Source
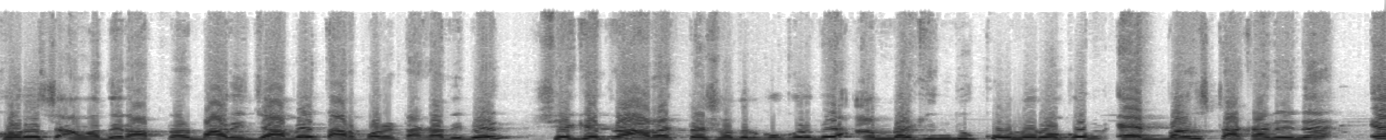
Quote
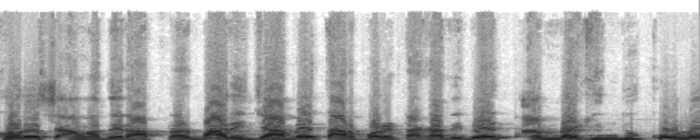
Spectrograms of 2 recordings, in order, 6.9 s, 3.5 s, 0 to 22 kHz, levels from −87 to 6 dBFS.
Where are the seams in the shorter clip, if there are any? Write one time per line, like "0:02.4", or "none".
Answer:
0:02.6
